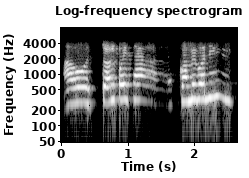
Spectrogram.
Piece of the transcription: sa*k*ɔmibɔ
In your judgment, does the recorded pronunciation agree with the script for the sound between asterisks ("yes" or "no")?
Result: yes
